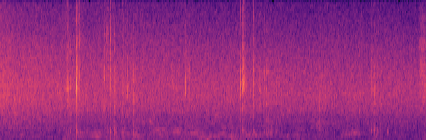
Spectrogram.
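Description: Small cooked crabs being chewed shell and all, with a few sharp crunches, over faint background chatter.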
